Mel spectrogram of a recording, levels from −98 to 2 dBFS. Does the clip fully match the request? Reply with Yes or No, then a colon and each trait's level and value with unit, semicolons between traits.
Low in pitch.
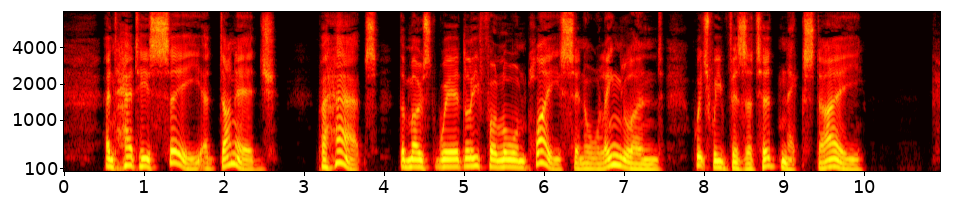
Yes: low, 125 Hz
